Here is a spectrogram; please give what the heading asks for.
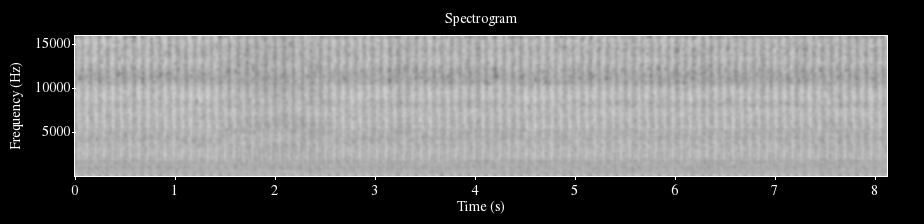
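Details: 1972 Gravely 816 tractor with Kohler Command 18 engine, just started after cutting the carb end: loud regular knock about four beats a second at low idle; power steering not working; motor considered blown up, likely why it was parked.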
